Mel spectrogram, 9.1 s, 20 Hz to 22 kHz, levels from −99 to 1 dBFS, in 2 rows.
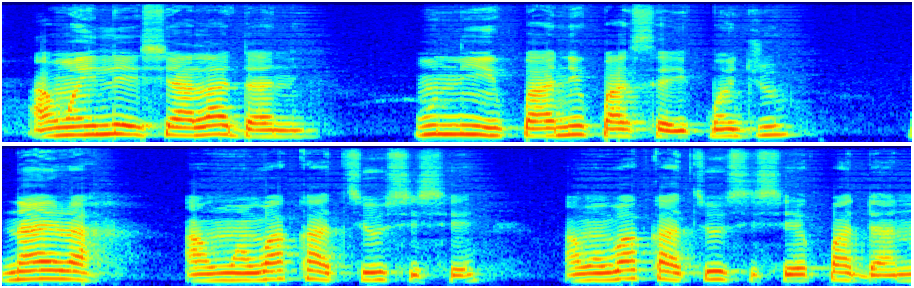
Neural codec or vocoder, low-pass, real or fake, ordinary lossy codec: vocoder, 48 kHz, 128 mel bands, Vocos; none; fake; none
